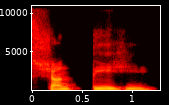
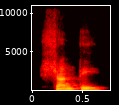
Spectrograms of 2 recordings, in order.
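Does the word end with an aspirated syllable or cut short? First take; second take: aspirated; cut short. First: The word ends with an extra breathy syllable. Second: The word ends short without the breathy syllable. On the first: The word stands by itself. "when you pronounce it by itself, it's Shantihi. There's this aspiration on the end" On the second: The word is followed by another in a sequence. "when you chant them consecutively, you shorten the, the I"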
